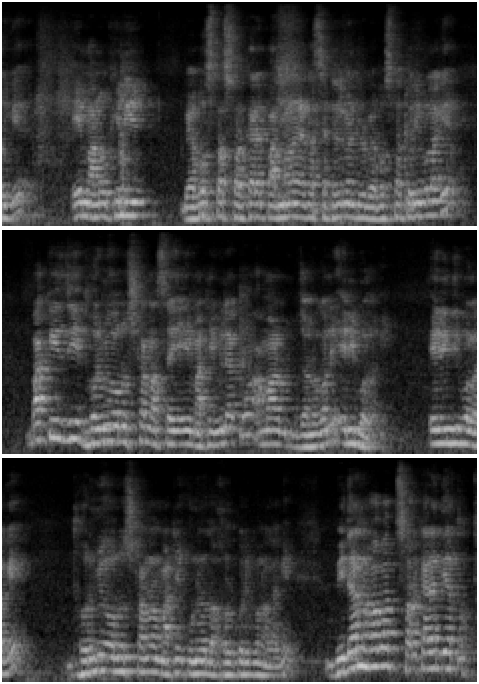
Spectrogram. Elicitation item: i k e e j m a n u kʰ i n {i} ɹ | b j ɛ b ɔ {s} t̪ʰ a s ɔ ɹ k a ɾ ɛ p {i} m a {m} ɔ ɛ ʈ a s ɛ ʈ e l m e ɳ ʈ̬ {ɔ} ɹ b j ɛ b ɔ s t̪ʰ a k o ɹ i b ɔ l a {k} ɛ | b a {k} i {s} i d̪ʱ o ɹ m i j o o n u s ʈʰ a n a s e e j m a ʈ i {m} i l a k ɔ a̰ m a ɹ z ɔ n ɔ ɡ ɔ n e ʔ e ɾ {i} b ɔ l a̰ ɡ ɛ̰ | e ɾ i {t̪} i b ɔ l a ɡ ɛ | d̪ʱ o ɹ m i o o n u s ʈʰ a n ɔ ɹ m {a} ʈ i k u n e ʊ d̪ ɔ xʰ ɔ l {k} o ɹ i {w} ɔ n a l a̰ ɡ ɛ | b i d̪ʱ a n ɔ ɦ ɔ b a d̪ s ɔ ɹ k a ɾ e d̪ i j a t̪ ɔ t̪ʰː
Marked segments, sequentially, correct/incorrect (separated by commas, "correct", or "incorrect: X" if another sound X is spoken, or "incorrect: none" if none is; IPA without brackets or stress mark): correct, correct, incorrect: a, incorrect: n, correct, incorrect: ɡ, correct, incorrect: z, incorrect: b, correct, incorrect: d̪, correct, correct, incorrect: b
